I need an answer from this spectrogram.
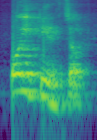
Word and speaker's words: ঐতিহ্য: ঐতিহ্য।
